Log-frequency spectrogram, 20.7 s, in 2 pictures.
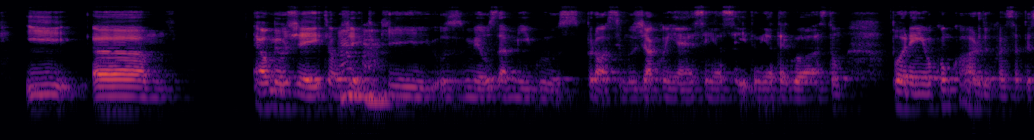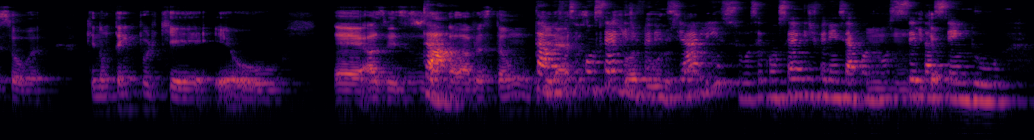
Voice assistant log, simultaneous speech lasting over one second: present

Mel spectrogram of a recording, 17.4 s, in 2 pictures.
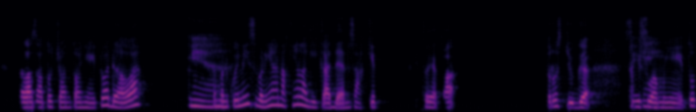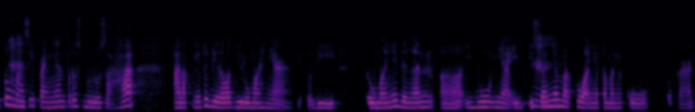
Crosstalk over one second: none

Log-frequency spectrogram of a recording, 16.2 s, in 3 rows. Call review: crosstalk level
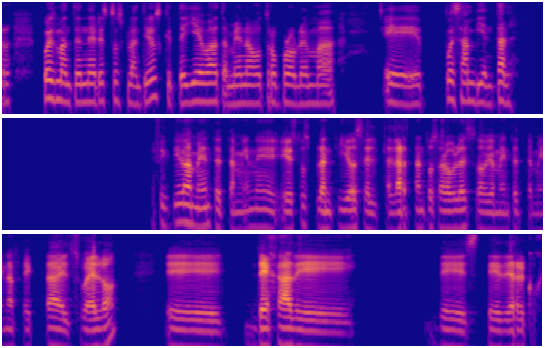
none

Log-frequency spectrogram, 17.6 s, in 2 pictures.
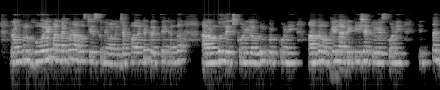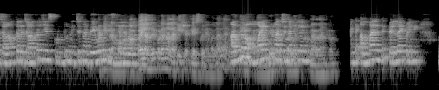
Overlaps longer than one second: present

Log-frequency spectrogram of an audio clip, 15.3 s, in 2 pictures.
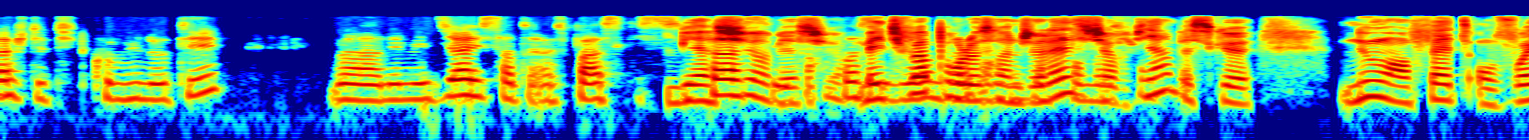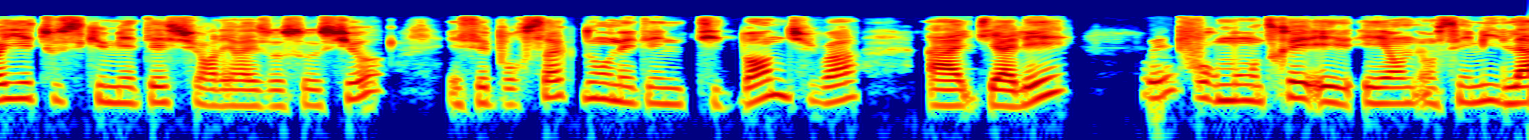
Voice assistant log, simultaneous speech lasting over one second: present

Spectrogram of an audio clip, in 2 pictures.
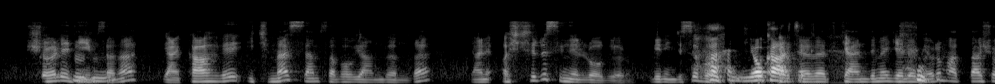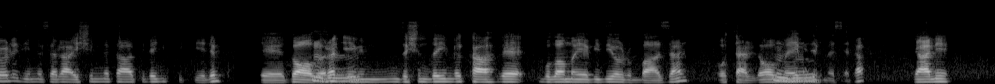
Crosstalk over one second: none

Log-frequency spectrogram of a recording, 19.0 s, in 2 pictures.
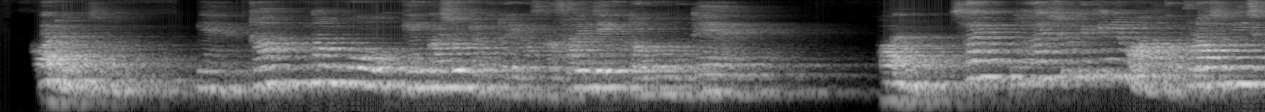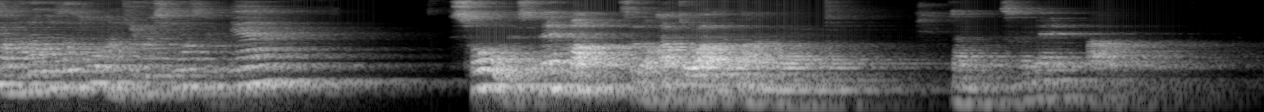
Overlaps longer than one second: none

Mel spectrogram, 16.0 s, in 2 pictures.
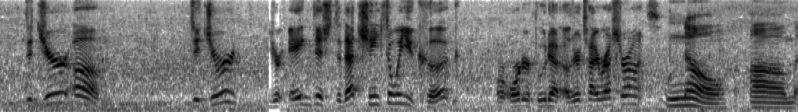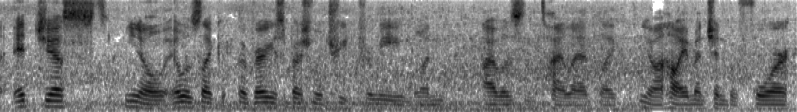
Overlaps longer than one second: none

